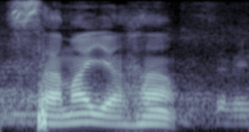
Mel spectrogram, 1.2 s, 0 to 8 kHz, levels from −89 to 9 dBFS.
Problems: constant background noise, continuous background conversations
